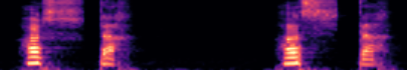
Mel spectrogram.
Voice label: "hvs tv", Muscogee

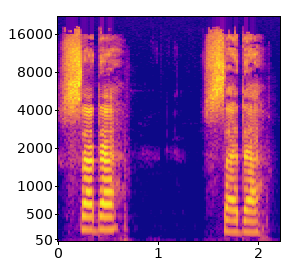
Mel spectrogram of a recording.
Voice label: "svtv", Muscogee

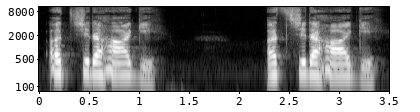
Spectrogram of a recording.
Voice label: "vccetv hake", Muscogee; Mvskoke Words with Repeated Consonants; Onvkv Ohhvyayices; A Dictionary of Creek/Muskogee; SIL International

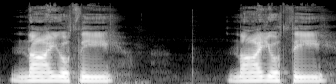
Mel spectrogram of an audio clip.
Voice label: "naore", Muscogee

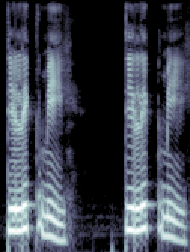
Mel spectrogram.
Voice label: "telekme", muscogee

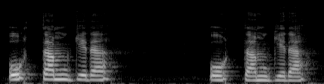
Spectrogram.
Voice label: "ohtvmketv", Muscogee

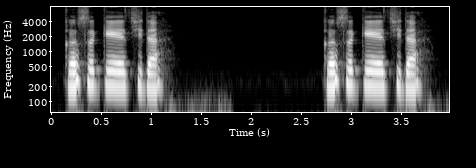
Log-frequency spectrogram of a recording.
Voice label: "kvsvkicetv", Muscogee; Mvskoke Words with Voicing Consonants; A Dictionary of Creek/Muskogee; SIL International; Onvkv Ohhvyayices

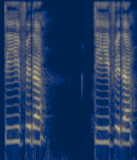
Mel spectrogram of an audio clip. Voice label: "tefetv", Muscogee

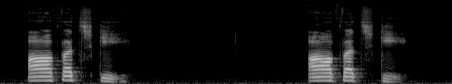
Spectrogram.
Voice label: "afvcke", Muscogee

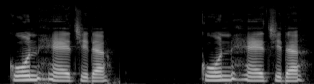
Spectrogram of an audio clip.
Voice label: "konhicetv", Muscogee

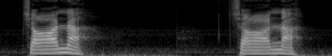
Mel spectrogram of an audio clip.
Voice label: "canv", muscogee

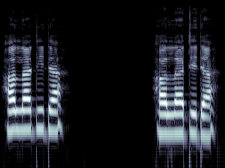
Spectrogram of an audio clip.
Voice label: "hvlvtetv", Muscogee

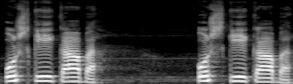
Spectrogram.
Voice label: "oske kapv", Muscogee

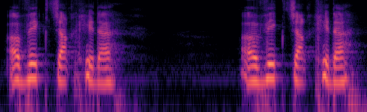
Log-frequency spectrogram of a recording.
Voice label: "vfekcakhetv", Muscogee

